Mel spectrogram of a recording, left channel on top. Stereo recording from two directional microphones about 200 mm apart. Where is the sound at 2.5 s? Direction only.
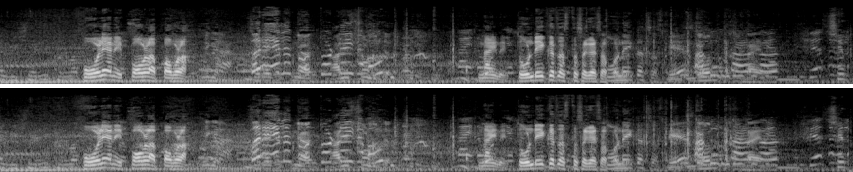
25° left (ahead or behind).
